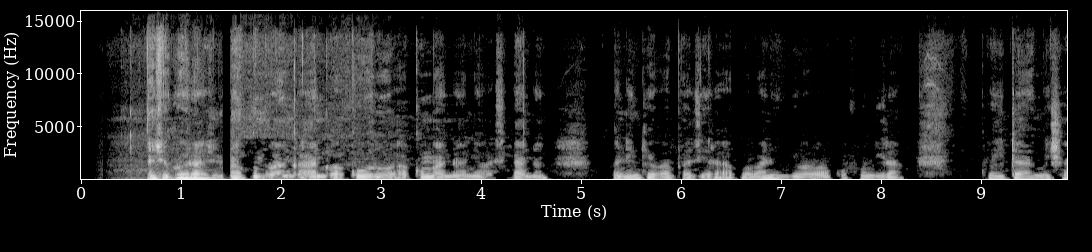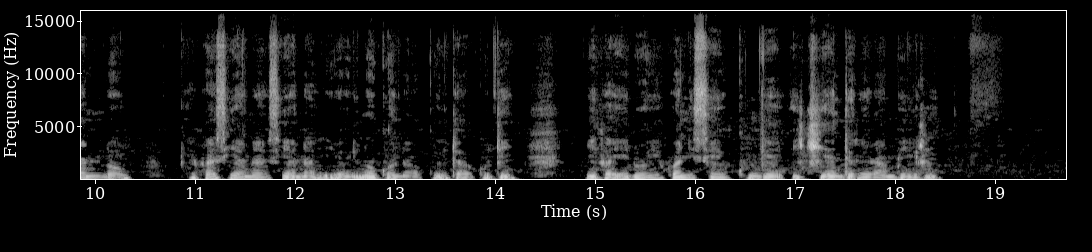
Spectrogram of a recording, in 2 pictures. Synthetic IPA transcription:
ʐiko̞ɾaʐinnofumʋaŋɡaʋantʰuʋakuɾua̰ko̞mana̰ne̞̰ʋasi̥kana | ʋane̞ŋɡe̞ʋaɡʱazeɾa̰ːpo̞̰ʋane̞ŋɡe̞ʋaʋa̰kufundira | kuitamiʃando̞ | jakasijanasijanaḭjo̞ḭno̞ɡʱo̞nakuḭtakuti | ɲikaje̞̰ɗuikwanise̞kuŋɡe̞it͡ʃie̞nde̞re̞rambe̞ːri

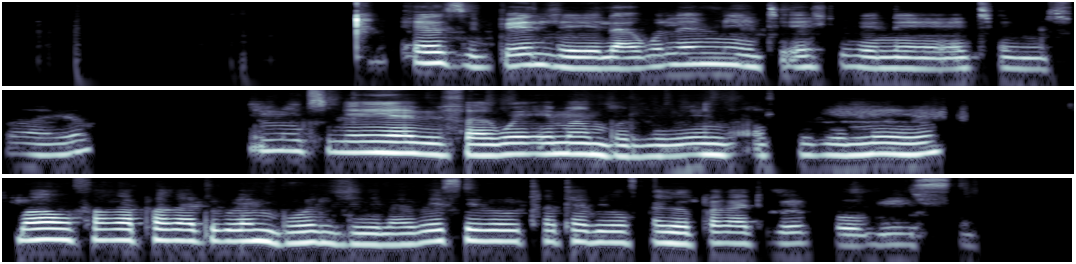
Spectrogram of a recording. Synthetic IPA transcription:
ezib̥ʱɛɮɛlaɣulemitʰieɬuɣɛnɛjɔɛtʰeŋiswaːjɔ | ḭmitʰilejijaβifaɣwɛːmambʱɔɮɛjenia̰ɬiɣɛnɛjɔ | βawufaɣapʰaɣatʰiɣwɛmbʱɔɮɛlaβɛsɛβeutʰatʰaβɛufaɣwɛpʰaɣatʰiɣwɛb̥ʱoɣiːsi

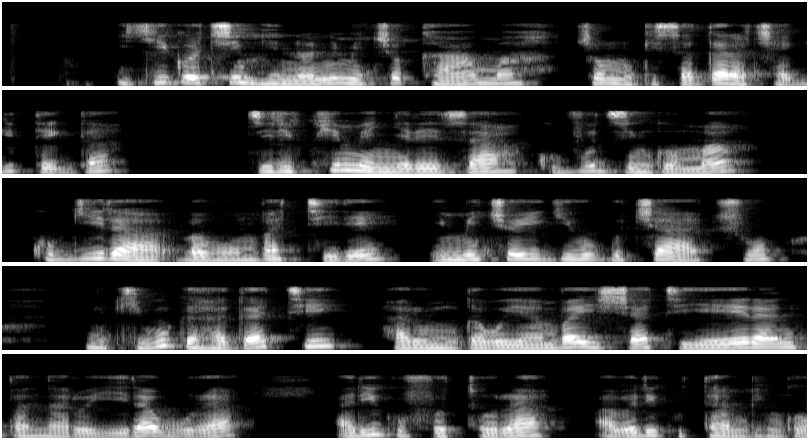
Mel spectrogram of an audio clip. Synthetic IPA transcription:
ikiɡo̞t͡ʃiːŋino̞nimit͡ʃo̞kʰaːmat͡ʃo̞muɡisaɡaɾat͡ʃaːɡite̞ɡa | z̥iɾikwiːme̞ɲe̞ɾe̞zakuvuziŋɡo̞ma | kuɡiɾaβaβuːmbatʰiɾe̞ | imit͡ʃo̞jiɡihuɡut͡ʃaːt͡ʃu | mukʰiβuɡaɦaɡatʰihaɾumuɡaβo̞jaːmbajiʃaːtʰije̞ɾanipan̥aɾo̞jiɾaβuɾa̰ː | ɾiɡufo̞tʰoɾa̰ː | βaɾiɡutaːmbiŋɡoa

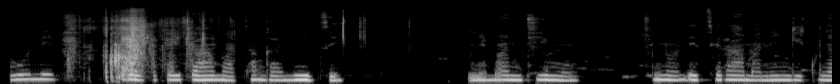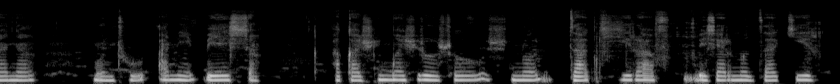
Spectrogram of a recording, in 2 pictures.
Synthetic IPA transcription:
oneiro̞ʐakaitamat͡saŋɡamid͡zi | ne̞mantʰimo | rino̞ɗe̞t͡se̞ɾamaniŋɡikuɲaɲa | muntʰuane̞ɓe̞ʃaː | kaʃimwaʐiroʐoʐ̥inod͡zakʰiraɓe̞ʃarino̞d͡zakʰiːra

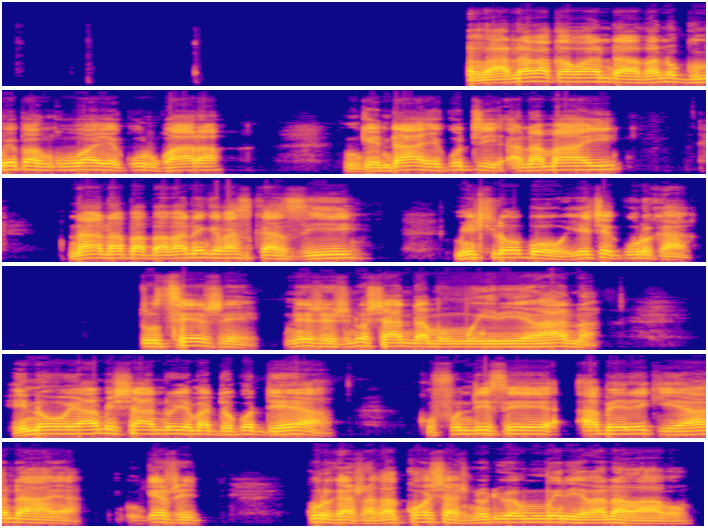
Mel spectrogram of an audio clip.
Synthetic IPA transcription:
ʋanaʋakawandaʋano̞ɡʱume̞paŋɡuʋaje̞kurwaɾa | ŋɡe̞ndaːje̞k̬utiʔa̰namai | naːnaɓaɓaʋane̞ŋɡe̞ʋasi̥kazi | miɬo̞ɓo̞je̞t͡ʃe̞kurɡa | tut͡se̞ʐe̞ | ne̞ʐe̞ʐino̞ʃandamumwiɾije̞ʋana | ɦino̞ujamiʃandoje̞madʱo̞ko̞dʱe̞ja | kufundiseaɓe̞ɾe̞kiaʋanaːja | ŋɡe̞ʐe̞ | kurɣaʐakako̞ʃaʐino̞ɗiwamumwiɾije̞ʋanaʋaːʋo̞

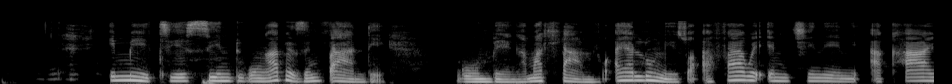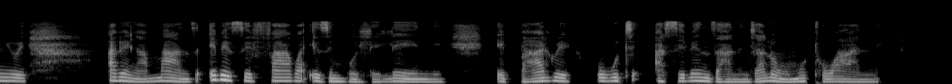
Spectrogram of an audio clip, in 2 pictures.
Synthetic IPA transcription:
imitʰijesintʼuɣuŋaβɛzimpʼandʱɛ̰ | ɣumbʱɛŋamaɬaɱvʱṵʔajaluŋiswa̰ʔafaɣwɛʔem̩t͡ʃʼinenia̰kʰaɲwɛ | aβɛŋamand͡zʱiɛβɛsɛfaɣwa̰ʔezimbʱɔɮɛleniɛb̥ʱalwɛ | uɣutʰiasɛβɛnd͡zʱanɛnd͡ʒʱalɔŋumutʰuwaːnɛ

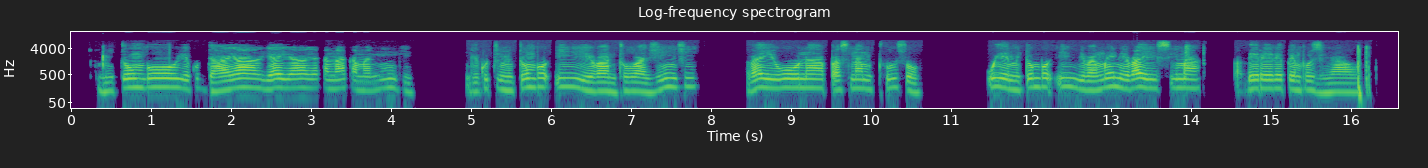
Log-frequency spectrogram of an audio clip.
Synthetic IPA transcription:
mito̞mbo̞je̞kudʱajajaijajakanakamaniŋɡi | ŋɡe̞kutimito̞mbo̞ʔijiʋantʰuʋaʒind͡ʒi | ʋaio̞napasinamutʰuso̞ | uje̞mito̞mbo̞ʔijiʋamwe̞neʋaisima | pa̰ɓe̞ɾe̞ɾe̞pe̞mbuzijaːwo̞

